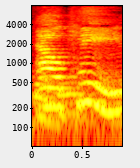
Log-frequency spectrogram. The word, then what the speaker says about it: alkane: So alkane is how you say the first one.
